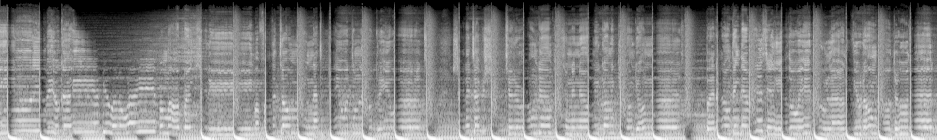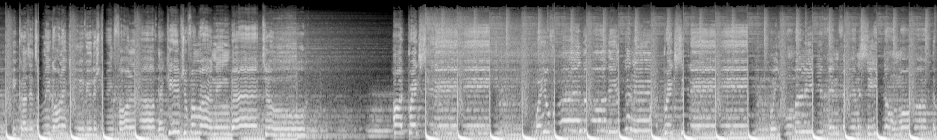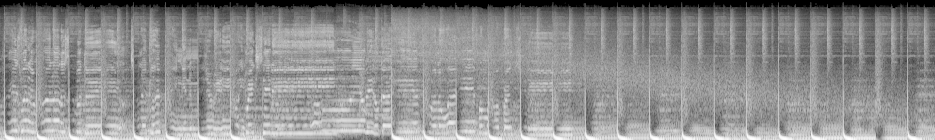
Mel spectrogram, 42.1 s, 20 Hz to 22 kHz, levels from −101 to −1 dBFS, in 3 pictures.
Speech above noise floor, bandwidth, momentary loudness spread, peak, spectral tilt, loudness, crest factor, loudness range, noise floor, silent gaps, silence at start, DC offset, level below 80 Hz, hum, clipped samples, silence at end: 23 dB; 16 kHz; 4 LU; 0 dBFS; -4.5 dB/octave; -11 LUFS; 10 dB; 2 LU; -32 dBFS; none; 0 s; under 0.1%; -12 dBFS; none; under 0.1%; 0 s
